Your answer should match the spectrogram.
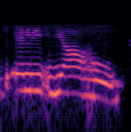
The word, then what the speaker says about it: Eliyahu: Elijah in Hebrew, the way that you really pronounce his name is Eliyahu.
